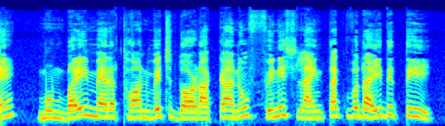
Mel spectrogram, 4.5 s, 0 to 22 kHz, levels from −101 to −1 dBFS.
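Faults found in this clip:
No system faults found in the speech; the only background is the recording room's own noise, sitting about 43 dB below the voice, which belongs to the acoustic environment rather than to any part of the call or media chain.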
